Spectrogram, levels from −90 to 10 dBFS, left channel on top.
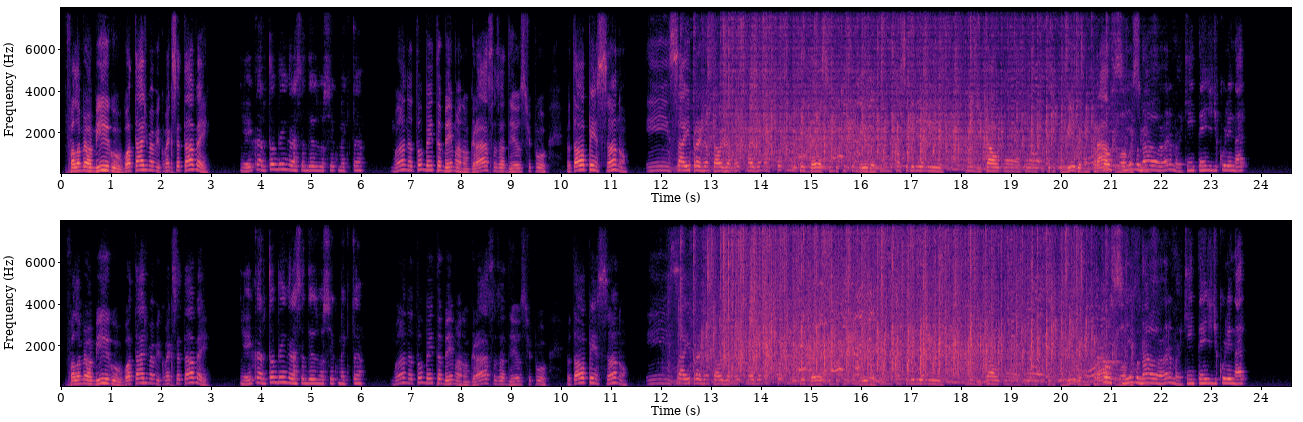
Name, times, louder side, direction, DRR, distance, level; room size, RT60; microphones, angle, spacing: voice 1, 0.1-2.9 6.6-9.7 10.1-11.3 11.7-17.6 18.1-21.7, left 4 dB, 50° left, 0.5 m, -29 dB
voice 2, 3.6-6.0 20.8-23.6, right 2 dB, 75° right, 1.4 m, -30 dB
Applause, 12.1-21.7, right 4 dB, 35° right, 0.6 m, -30 dB
4.9 x 2.7 x 4.0 m
head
